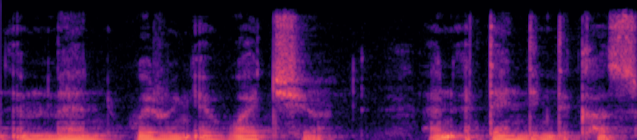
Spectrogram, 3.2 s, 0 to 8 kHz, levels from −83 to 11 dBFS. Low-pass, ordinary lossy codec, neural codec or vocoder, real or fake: 7.2 kHz; none; none; real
